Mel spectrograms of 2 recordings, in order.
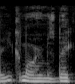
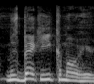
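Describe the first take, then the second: First: Much lower and softer, almost aside; soft call. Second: Said in the usual way. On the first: Acted. Calling Miss Becky up front, soft and low. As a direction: murmur the invitation gently.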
